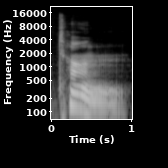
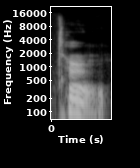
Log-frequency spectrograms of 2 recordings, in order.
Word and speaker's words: tongue: have this word tongue the u e at the end is silent so we pronounce it like young tongue you have only the nasal sound there's no G it's just a sound tongue this is my tongue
